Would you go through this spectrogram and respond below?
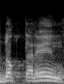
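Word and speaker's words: دكتورين: وہ دکترین ہیں، میں عربی تلفظ استعمال کر رہا ہوں، دکترین دو ڈاکٹرز ہیں۔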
